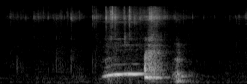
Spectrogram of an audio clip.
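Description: A woman's short wordless vocal sound about a second in: a held note, then a shorter falling one, over faint chewing and crinkling from eating a seaweed wrap.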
